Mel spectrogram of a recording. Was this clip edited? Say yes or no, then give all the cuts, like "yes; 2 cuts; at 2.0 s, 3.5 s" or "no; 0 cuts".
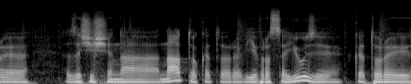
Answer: no; 0 cuts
